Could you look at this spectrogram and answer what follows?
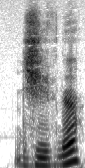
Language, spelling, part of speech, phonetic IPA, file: Polish, dziwny, adjective, [ˈd͡ʑivnɨ], Pl-dziwny.ogg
